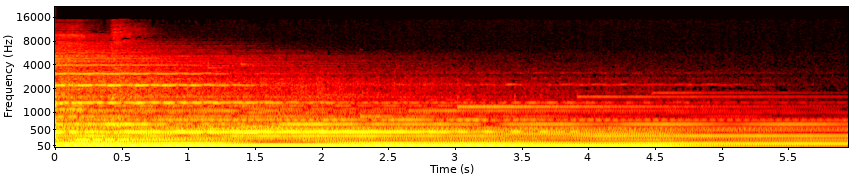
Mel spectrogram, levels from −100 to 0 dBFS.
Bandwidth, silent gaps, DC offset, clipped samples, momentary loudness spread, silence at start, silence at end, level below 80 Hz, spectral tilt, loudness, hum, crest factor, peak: 10 kHz; none; under 0.1%; under 0.1%; 12 LU; 0 s; 0 s; -22 dBFS; -7 dB/octave; -23 LUFS; none; 12 dB; -8 dBFS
